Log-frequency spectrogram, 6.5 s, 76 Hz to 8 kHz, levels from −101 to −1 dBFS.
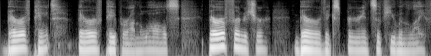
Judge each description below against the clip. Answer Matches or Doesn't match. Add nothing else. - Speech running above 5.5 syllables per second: Doesn't match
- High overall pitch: Doesn't match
